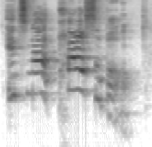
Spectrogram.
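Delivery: very high, loud squawk; Mrs. Twit's protest. A narrator's reading. Wife refusing to believe husband, high loud cry. Wife denying she is shrinking.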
